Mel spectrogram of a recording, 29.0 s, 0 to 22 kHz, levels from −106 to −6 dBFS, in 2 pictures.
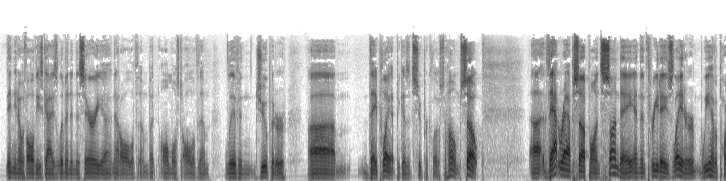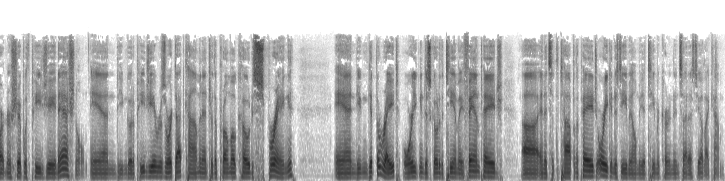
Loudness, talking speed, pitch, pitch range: -28 LUFS, 200 wpm, 95 Hz, 90-100 Hz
